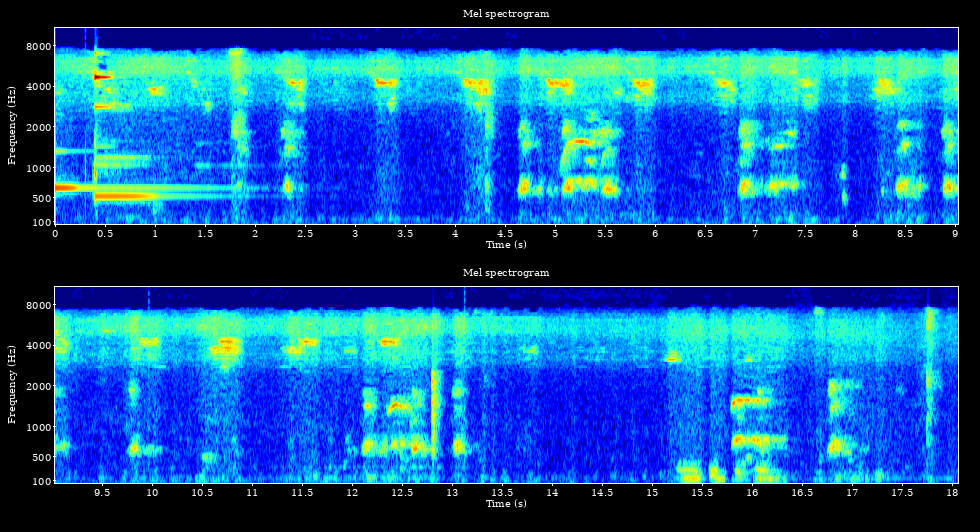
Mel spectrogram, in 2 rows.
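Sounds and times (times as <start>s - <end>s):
doorbell chime: 0.0s - 1.8s.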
